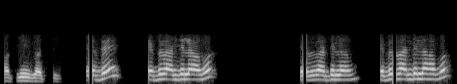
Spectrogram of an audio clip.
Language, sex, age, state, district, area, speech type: Odia, female, 45-60, Odisha, Sundergarh, rural, conversation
